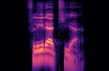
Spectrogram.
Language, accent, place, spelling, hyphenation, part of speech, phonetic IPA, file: German, Germany, Berlin, Fledertier, Fle‧der‧tier, noun, [ˈfleːdɐˌtiːɐ̯], De-Fledertier.ogg
- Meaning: bat (animal of the order Chiroptera)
